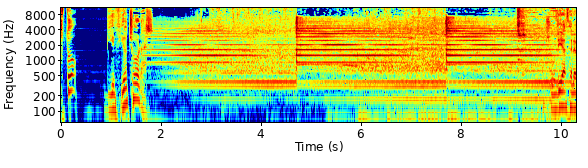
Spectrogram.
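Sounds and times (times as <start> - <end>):
speech: 0.1 - 2.1, 9.8 - 10.2
large clock-tower bell in Madrid tolling for the New Year: 1.6 - 10.2.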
